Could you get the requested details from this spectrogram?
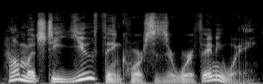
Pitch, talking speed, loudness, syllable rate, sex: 135 Hz, 205 wpm, -16 LUFS, 5.4 syllables/s, male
